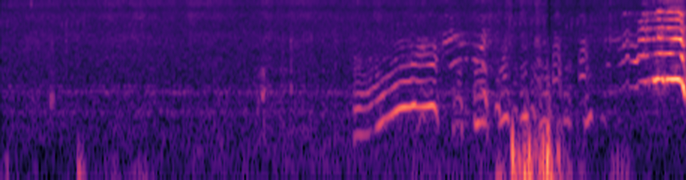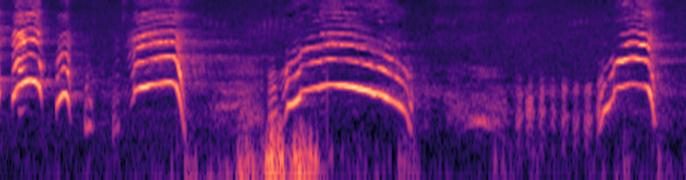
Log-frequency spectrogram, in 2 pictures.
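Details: Spotted hyenas, adults and young, squabble over a kill, possibly leopard leftovers, in the bush on a cool, windy day, with overlapping arched squeals and whinnying cries.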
